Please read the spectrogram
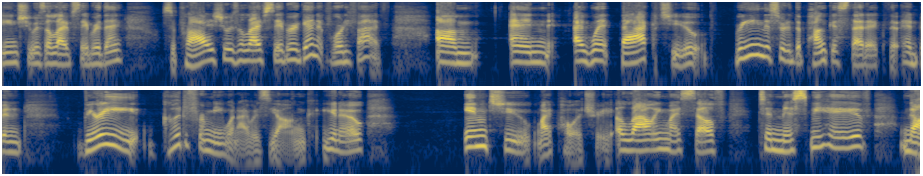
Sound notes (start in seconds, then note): none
